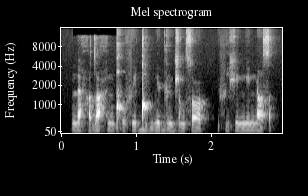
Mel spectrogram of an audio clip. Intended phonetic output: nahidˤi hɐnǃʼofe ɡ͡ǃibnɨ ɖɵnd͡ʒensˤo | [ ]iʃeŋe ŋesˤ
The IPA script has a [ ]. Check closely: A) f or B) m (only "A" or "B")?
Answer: A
